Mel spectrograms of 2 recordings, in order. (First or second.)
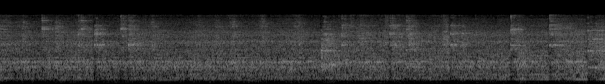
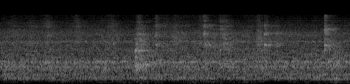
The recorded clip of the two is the first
